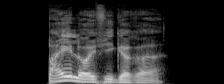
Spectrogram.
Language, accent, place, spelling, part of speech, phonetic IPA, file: German, Germany, Berlin, beiläufigere, adjective, [ˈbaɪ̯ˌlɔɪ̯fɪɡəʁə], De-beiläufigere.ogg
- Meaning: inflection of beiläufig: 1. strong/mixed nominative/accusative feminine singular comparative degree 2. strong nominative/accusative plural comparative degree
